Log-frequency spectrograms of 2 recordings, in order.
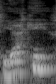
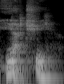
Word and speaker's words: Yaqi: get going with this Yaky slant 37 now or Yi I think is the correct way of pronouncing it now it's a slant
